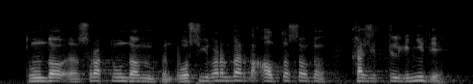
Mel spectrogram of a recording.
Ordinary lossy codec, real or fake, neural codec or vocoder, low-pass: Opus, 16 kbps; real; none; 7.2 kHz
